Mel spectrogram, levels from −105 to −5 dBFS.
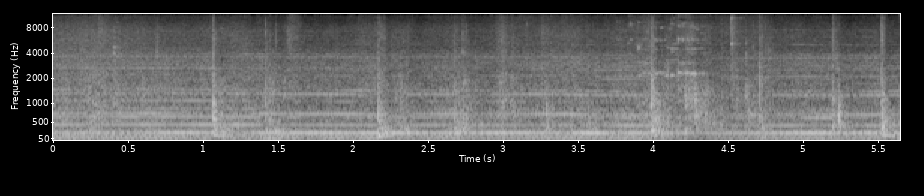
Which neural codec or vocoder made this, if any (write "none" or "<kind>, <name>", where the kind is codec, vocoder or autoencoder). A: none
